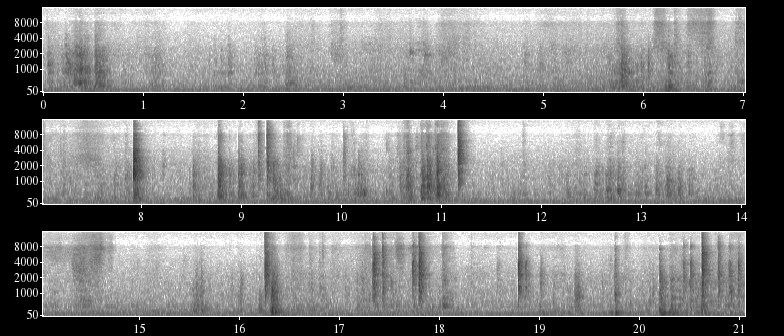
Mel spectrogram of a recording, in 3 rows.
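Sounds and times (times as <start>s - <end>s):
faint steady hum: 0.0s - 21.0s
clicks and knocks of objects handled: 7.7s - 13.5s, 15.4s - 21.0s.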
